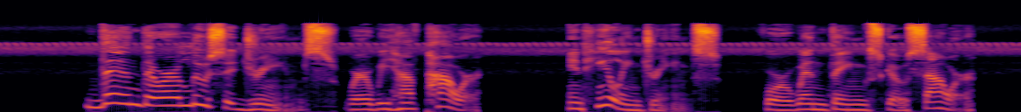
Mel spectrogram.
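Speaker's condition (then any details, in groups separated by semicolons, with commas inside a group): No condition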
